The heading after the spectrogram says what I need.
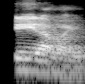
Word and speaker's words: टेराबाइट: टेराबाइट। ट का उच्चारण करिएगा, तो का मत करिएगा, क्योंकि स्पेलिंग तेरा हो गया अगर पढ़ेगा तो तेरे, तेरा।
